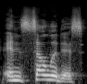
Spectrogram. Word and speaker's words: Enceladus: So when you learn about Enceladus, I pronounced it wrong the other day, but Enceladus, it's icy water vapors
